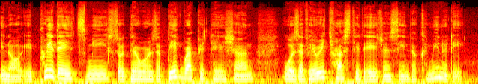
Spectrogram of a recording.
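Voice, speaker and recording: A woman with a Korean accent speaks at a fairly quick pace in a fairly low pitch, with ordinary pitch variation, in a very clean recording with a silent background. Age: 60s. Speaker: nonprofit executive director. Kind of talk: interview.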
